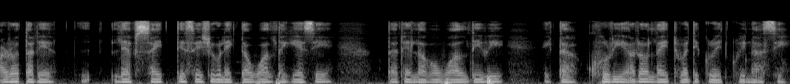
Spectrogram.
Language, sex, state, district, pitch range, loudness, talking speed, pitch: Nagamese, male, Nagaland, Kohima, 105-115 Hz, -21 LUFS, 195 wpm, 110 Hz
